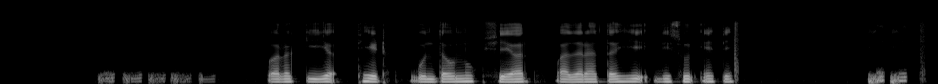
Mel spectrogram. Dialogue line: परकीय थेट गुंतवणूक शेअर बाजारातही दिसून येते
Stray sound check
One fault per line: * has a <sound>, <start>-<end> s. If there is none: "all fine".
* has a laugh, 1.0-2.2 s
* has a laugh, 8.7-9.1 s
